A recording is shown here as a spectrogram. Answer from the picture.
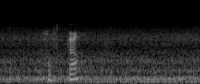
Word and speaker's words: ہفتہ: اچھا، فارسی کے الفاظ کے آخر میں ہے ہوتی ہے، گول ہے ہوتی ہے. جب اصل لفظ پر اضافہ ہوتا ہے تو اسے تلفظ زبر کا سا ہوتا ہے، یعنی اس کا آواز ہا کی نہیں آتی ہے بلکہ زبر کی آواز ہو جاتی ہے، جیسے ہفتہ، روزہ، مردہ وغیرہ، ٹھیک ہے.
